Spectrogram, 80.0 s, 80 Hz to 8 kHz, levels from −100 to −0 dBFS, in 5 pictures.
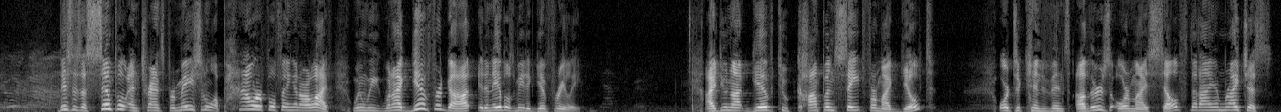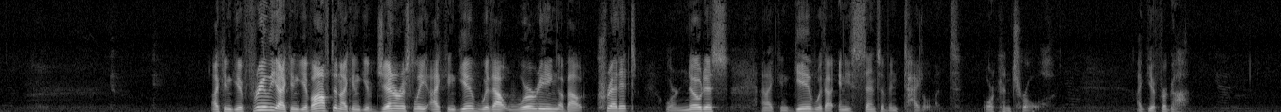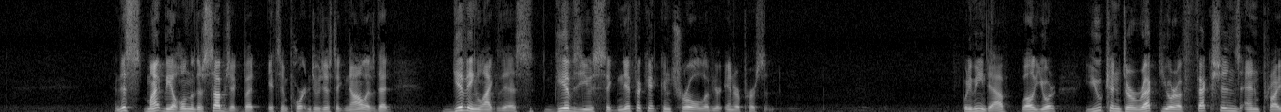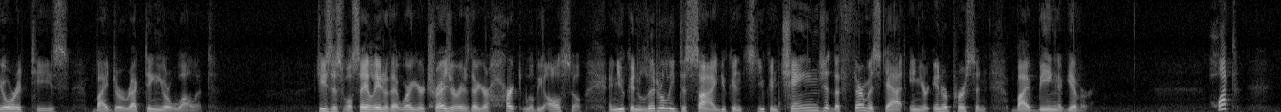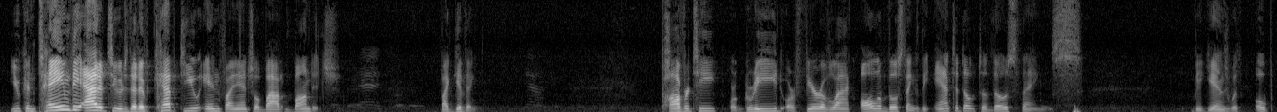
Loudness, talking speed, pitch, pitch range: -32 LUFS, 145 wpm, 155 Hz, 130-190 Hz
